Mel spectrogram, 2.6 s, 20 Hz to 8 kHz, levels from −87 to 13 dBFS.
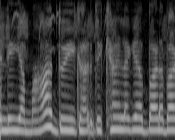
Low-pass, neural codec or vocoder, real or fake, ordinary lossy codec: none; none; real; none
